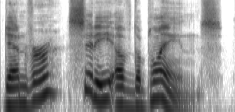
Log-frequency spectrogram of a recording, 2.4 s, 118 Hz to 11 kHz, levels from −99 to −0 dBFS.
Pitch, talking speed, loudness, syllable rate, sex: 180 Hz, 125 wpm, -17 LUFS, 3.3 syllables/s, male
